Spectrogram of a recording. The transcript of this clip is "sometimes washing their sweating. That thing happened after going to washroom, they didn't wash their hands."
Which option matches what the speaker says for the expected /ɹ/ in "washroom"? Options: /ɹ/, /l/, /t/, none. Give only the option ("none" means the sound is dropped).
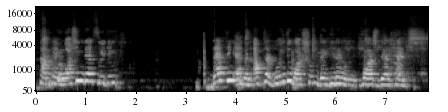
none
